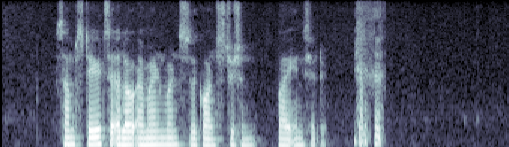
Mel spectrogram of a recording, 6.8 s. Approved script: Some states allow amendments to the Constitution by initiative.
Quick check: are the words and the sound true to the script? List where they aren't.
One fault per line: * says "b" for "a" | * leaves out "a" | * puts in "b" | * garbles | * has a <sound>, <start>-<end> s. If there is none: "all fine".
* has a laugh, 4.7-5.1 s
